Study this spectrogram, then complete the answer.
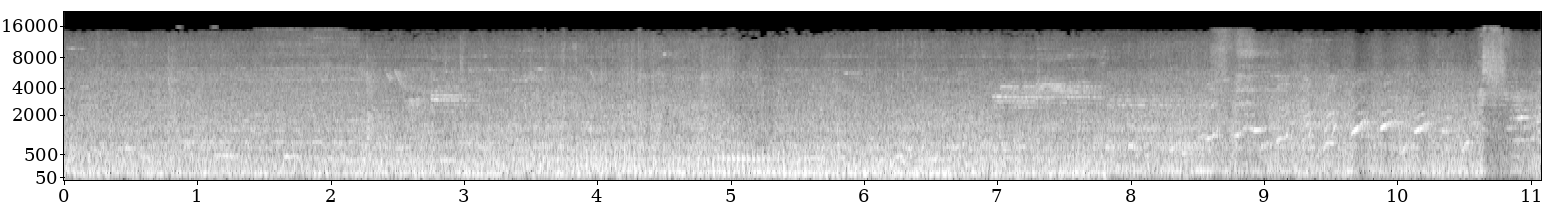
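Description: Motorbike engines hum and buzz steadily in busy street traffic.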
